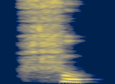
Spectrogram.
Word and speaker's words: il faut: Et à l'oral, il faut, c'est souvent prononcé seulement faux.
